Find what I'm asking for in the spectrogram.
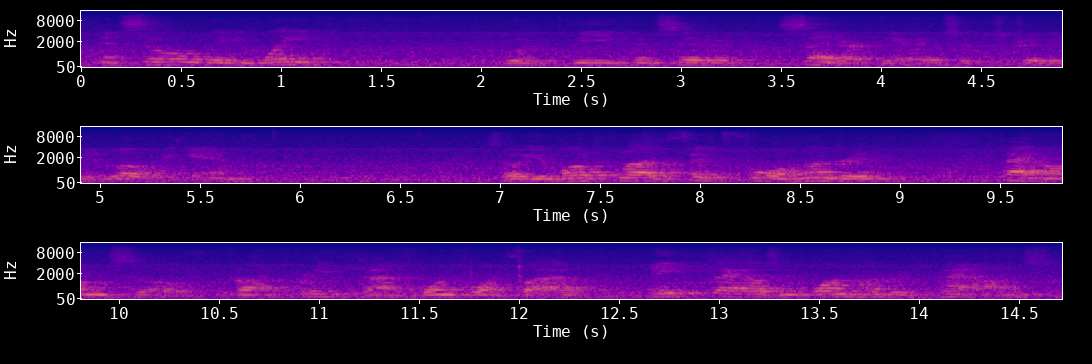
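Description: Noticeable background noise and audible room echo surround this man's voice. He speaks at a very slow pace with long, frequent pauses. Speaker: presenter. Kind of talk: lecture. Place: hall.

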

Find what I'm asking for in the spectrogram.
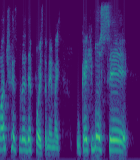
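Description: Against a quiet background, a man is speaking. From Brazil. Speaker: video channel host, copywriter; video channel host. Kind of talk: casual interview. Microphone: video call.

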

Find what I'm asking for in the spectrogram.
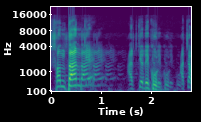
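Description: A man is talking here. His tone is animated. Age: 30s. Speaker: Islamic preacher. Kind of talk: sermon.

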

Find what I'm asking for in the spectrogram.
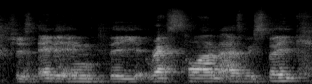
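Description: A man's fairly high voice in monotone, flat intonation, with audible room echo and light background noise. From UK. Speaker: fitness co-instructor; fitness trainer. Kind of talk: live workout coaching. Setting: live stream from a home workout room. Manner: relaxed, jokey banter. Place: home room.

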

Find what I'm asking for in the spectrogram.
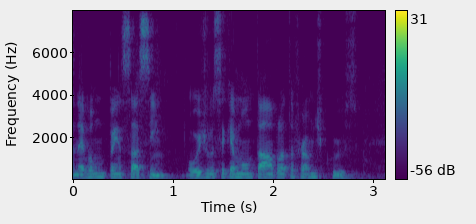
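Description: Here a man is speaking. His pitch is fairly high. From Ribeirão Preto, São Paulo interior, Brazil; São Paulo, Brazil. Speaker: marketing specialist; guest. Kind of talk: casual interview. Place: studio. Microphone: studio mic.

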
